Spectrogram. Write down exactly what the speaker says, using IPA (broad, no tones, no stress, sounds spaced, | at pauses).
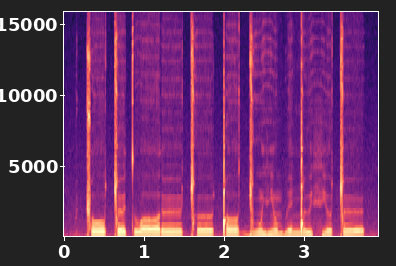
ǁ o ǀ ø t β ɤː ɾ øː ǀʰ ɵː ǃ ɤ ɡ͡ǀ ũ vʲ õ b e ŋ͡ǃ ʉ fʲ ɵ ǀ ø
